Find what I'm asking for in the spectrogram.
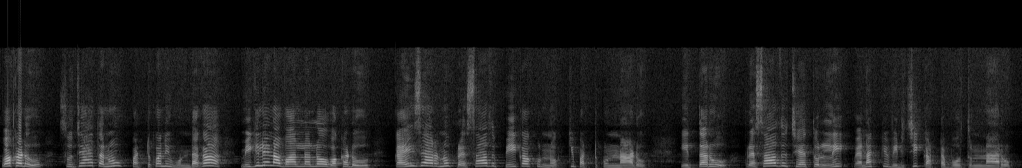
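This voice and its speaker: A woman reading a magazine story aloud as an audiobook narrator, in a steady, dramatic reading manner. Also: high-pitched, moderate pace.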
